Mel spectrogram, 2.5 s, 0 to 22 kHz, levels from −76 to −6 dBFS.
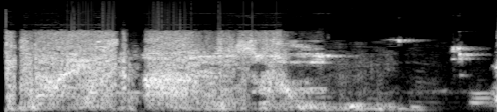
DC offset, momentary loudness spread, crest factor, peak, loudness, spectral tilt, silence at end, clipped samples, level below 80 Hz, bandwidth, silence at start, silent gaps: under 0.1%; 11 LU; 10 dB; 0 dBFS; -7 LUFS; -1.5 dB/octave; 0 s; 0.2%; -48 dBFS; over 20 kHz; 0 s; none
